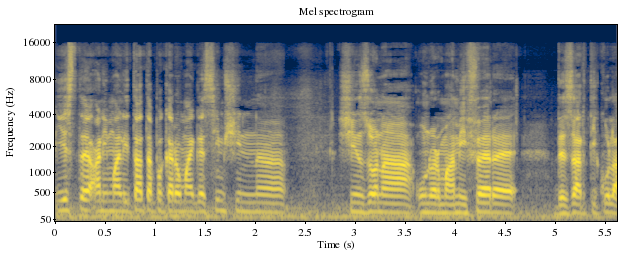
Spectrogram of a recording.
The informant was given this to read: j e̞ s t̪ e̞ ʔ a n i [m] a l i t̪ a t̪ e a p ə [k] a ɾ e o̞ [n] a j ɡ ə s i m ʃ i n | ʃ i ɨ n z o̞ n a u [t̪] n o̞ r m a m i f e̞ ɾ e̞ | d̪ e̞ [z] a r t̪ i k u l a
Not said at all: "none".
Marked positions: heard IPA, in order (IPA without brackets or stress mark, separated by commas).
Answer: m, k, m, none, z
